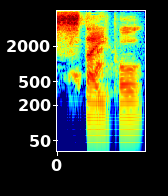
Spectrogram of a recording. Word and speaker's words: staple: e l okay yeah and the vowel sound you need for that a is is a and the same as in words like stay or way or day so it's staple stapler yeah that's right okay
